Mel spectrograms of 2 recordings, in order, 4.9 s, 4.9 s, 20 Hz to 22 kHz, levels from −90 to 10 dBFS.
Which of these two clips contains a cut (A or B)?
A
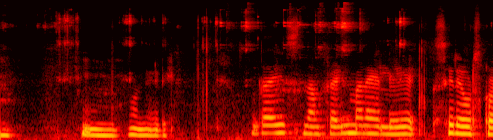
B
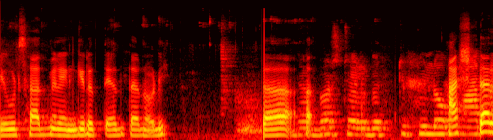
B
